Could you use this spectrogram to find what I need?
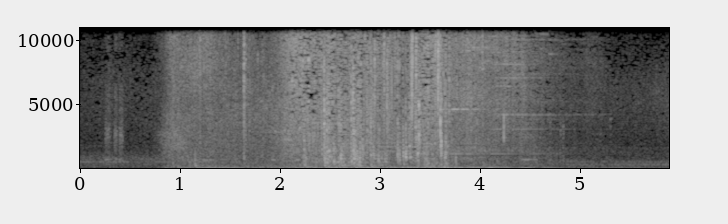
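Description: A glowing gate opens with a loud rushing whoosh.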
